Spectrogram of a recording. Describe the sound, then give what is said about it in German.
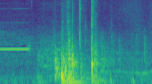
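A large SUV's electrically powered tailgate opens: a short electronic beep, then a couple of latch clunks, followed by a low motor whine that climbs slowly in pitch. “Wie du hörst, öffnet sich die Heckklappe natürlich elektrisch.”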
